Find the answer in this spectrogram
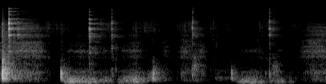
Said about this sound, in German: Die müssen wir jetzt relativ schnell einarbeiten, damit sie nicht an den heißen Kartoffeln sozusagen zu Rührei werden.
